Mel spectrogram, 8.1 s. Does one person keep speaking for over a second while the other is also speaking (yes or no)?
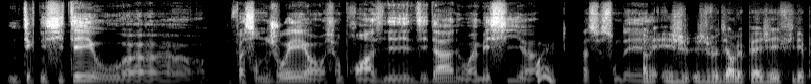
no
